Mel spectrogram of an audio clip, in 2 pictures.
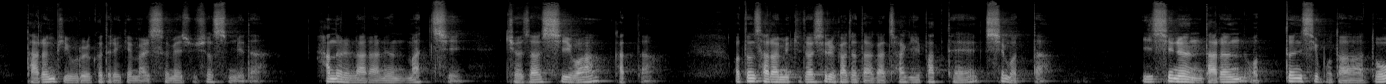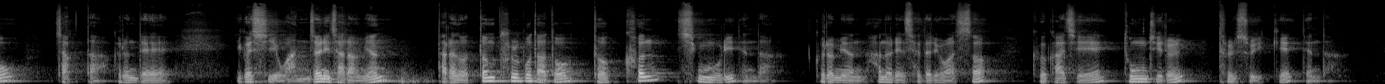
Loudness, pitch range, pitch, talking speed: -27 LUFS, 95-130 Hz, 110 Hz, 245 characters per minute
